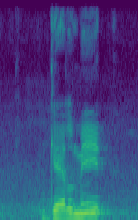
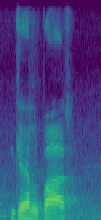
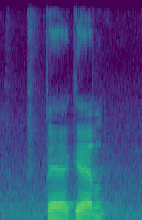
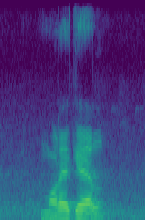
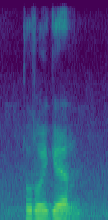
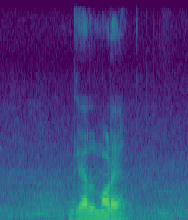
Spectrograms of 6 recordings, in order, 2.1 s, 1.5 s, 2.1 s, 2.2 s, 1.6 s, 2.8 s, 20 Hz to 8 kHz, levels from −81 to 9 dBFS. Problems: constant background noise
